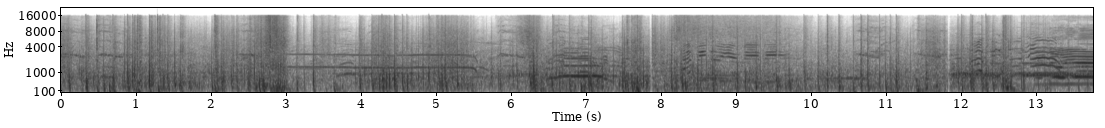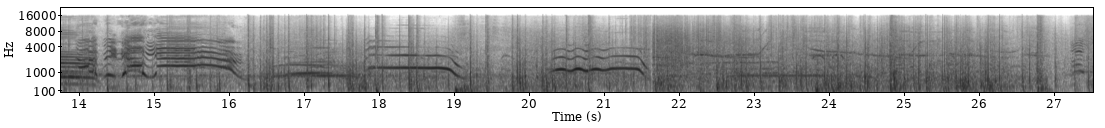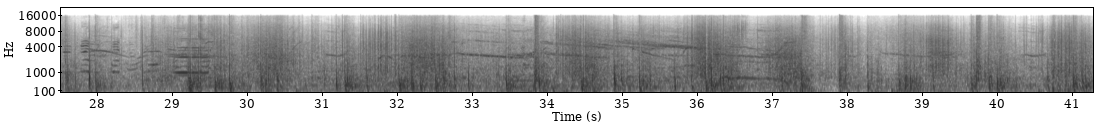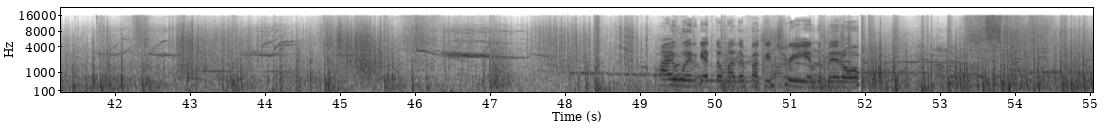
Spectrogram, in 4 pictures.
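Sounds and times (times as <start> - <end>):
crowd voices: 0.0 - 55.0
fireworks bangs and crackles: 0.0 - 55.0
fireworks whistles: 0.0 - 55.0.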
